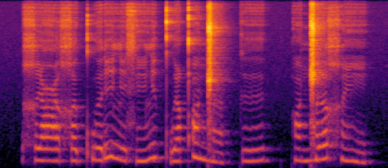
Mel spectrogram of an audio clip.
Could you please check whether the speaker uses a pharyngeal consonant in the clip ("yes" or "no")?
yes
